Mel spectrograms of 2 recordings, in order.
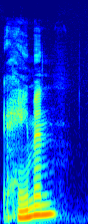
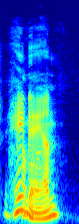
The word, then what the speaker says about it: Haman: I believe it's pronounced like Haman. – Haman? – Instead of Haman.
